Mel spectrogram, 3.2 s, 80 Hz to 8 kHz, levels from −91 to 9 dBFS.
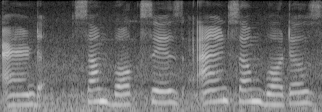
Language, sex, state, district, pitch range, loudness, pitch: English, female, Punjab, Kapurthala, 225-280 Hz, -19 LUFS, 265 Hz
